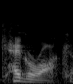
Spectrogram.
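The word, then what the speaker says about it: Cegorach: guarded by their god named kegerok I believe is how you pronounce his name he is the Laughing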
